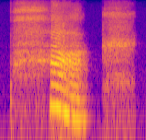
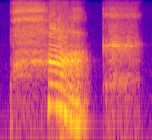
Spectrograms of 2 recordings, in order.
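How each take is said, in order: First: The p and k have a strong puff of air. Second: The p and k have a strong puff of air.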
